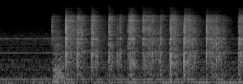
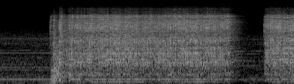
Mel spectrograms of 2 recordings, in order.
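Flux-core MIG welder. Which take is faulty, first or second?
first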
